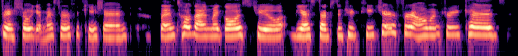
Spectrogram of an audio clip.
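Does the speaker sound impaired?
Yes: cerebral palsy; wheelchair use.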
